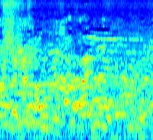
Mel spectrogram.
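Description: Crowd of people talking over one another, many voices at once with no single voice standing out.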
